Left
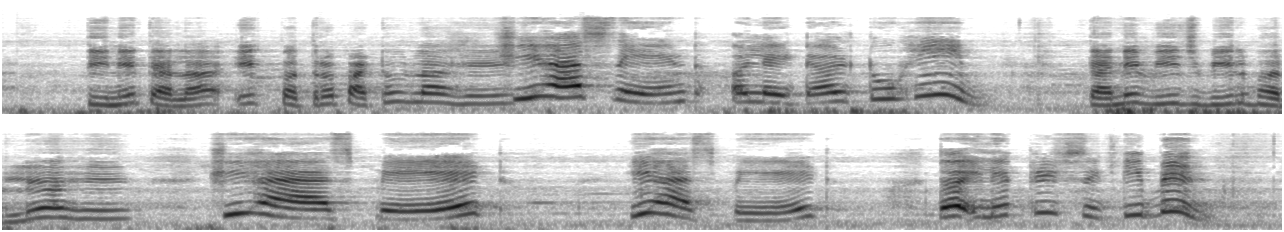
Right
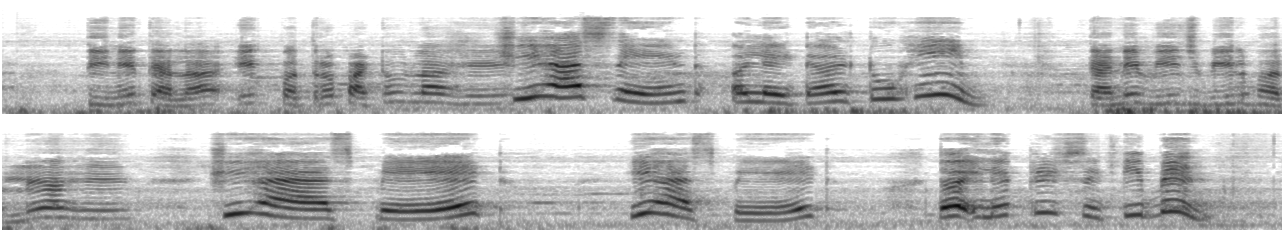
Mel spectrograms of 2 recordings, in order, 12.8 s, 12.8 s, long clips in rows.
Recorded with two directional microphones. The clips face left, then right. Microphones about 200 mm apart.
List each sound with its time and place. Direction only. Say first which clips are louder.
0.4 s a woman's voice: left 7 dB; 25° left (ahead or behind)
2.5 s a child's voice: even; 10° right (ahead or behind)
5.5 s a woman's voice: left 6 dB; 30° left (ahead or behind)
7.4 s a child's voice: even; 10° right (ahead or behind)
